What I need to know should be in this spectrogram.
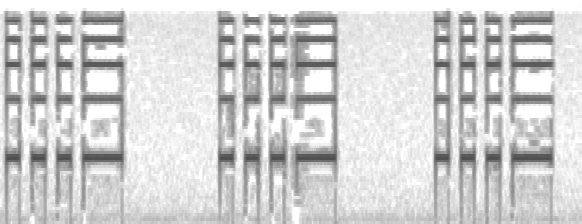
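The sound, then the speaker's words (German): Morse code signals sound as a clear, steady-pitched tone keyed three times in the same group of three short beeps and one long beep, with even pauses between the groups and no voices. “Damit können Sie sich auf Lautstärke, Tonhöhe und Tempo der Morsezeichen einstellen.”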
